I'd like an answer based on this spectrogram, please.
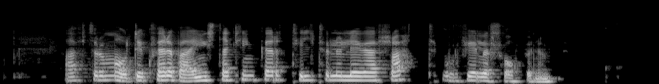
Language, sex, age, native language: Icelandic, female, 70-79, Icelandic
